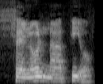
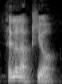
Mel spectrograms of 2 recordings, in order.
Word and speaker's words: θέλω να πιω: Θέλω να πιω. – Good. And the accent's on the end. Θέλω να πιω. The accent falls on the end here when we change it from pino to pio.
